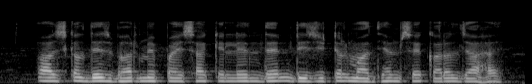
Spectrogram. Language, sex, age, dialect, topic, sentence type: Magahi, male, 25-30, Southern, banking, statement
